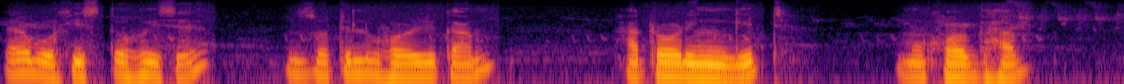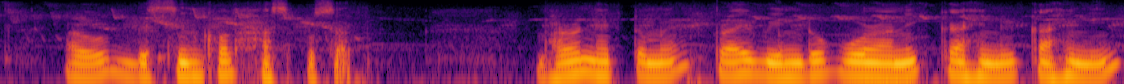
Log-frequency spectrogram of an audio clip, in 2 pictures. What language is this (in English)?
Assamese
